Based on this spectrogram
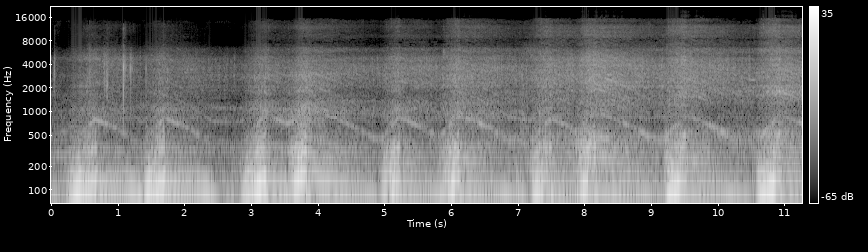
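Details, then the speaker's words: Mercedes E350 3.5 V6 after engine rebuild for knock and smoke: about eight clean revs rising and falling smoothly with no knock or clatter and no smoke; rebuild successful, revving normally. "The engine rebuild was successful and I'm happy with the result. As you can see, no smoke is coming out when the car is revved."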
